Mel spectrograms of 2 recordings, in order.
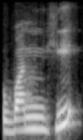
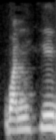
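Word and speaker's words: वह्नि: जनवत्सला वाग्वादिनी वामकेशी Vanhi Mandal Vasini But it's one he. So many people pronounce this slightly differently. It should be pronounced as one he mandala vasini.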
